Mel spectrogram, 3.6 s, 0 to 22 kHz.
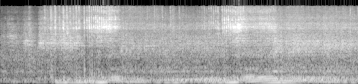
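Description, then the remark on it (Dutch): The engine of a 60-year-old Volvo P1800 car turns over and catches, then idles and revs with an uneven, sputtering burble, fairly loud, with no voices. “60 jaar oud en dan draai je om en daar zit hij. Hij loopt en hij pruttelt een beetje.”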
